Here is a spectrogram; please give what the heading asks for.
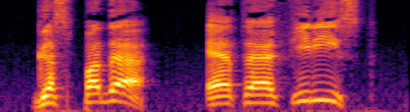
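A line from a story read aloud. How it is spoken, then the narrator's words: Loud yell. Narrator (Russian): громко заорал он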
